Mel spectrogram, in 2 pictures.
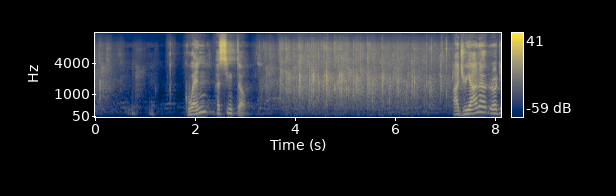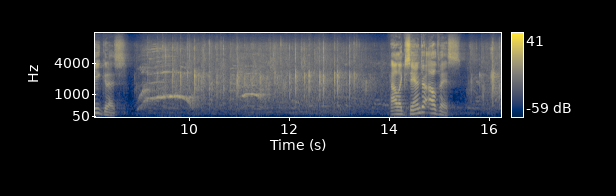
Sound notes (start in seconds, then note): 3.2 audience applauds; 8.9 audience applauds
